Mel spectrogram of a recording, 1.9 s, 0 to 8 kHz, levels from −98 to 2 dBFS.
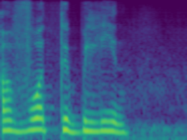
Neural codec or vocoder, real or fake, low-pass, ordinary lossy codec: codec, 16 kHz, 4 kbps, X-Codec, HuBERT features, trained on LibriSpeech; fake; none; none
